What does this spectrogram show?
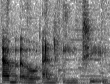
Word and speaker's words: Monet: Monet or Monet, spelled M-O-N-E-T. Monet is the proper pronunciation to use, and it's a French name.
